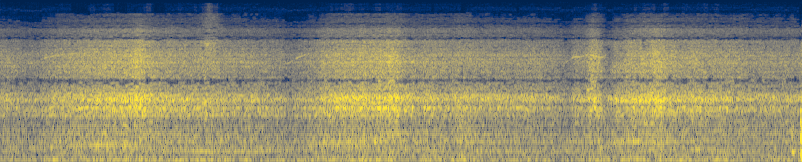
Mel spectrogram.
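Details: Nidek Breath Smart BiPAP machine with inbuilt humidifier, running with patient triggering shown: steady airflow hiss that swells and eases in a slow cycle as breaths are delivered.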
